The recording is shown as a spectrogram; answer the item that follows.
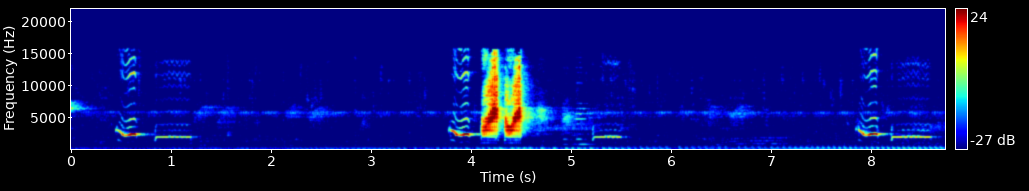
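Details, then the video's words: Bulbul lure recording to prompt singing and tail fanning: short whistles that drop quickly and level off, repeated three times several seconds apart, plus one harsh double burst, with a motorbike rumbling underneath. "Pancingan Kapas Tembak Agar Bunyi Gacor dan Buka Ekor Tercepat"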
